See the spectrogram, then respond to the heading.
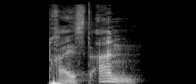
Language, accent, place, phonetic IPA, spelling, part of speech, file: German, Germany, Berlin, [ˌpʁaɪ̯st ˈan], preist an, verb, De-preist an.ogg
- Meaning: inflection of anpreisen: 1. second/third-person singular present 2. second-person plural present 3. plural imperative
